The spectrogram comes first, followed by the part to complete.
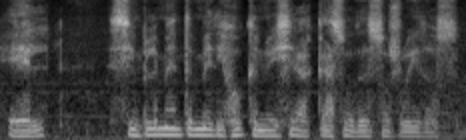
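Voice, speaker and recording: Gravelly low-voiced man narrating horror. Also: steady tone, moderate pace, dark tone, soft background music. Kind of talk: scripted horror story narration.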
